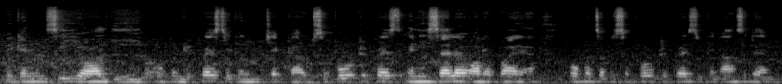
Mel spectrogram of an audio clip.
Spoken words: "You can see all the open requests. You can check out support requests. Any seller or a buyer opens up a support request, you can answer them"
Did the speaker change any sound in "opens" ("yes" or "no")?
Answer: yes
